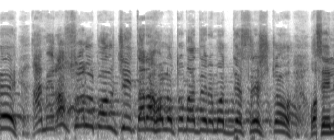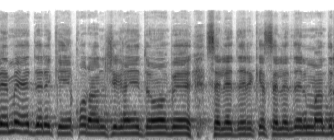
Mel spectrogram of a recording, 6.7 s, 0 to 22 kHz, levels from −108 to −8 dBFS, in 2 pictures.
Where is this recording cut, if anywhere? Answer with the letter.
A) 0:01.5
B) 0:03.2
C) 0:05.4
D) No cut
B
